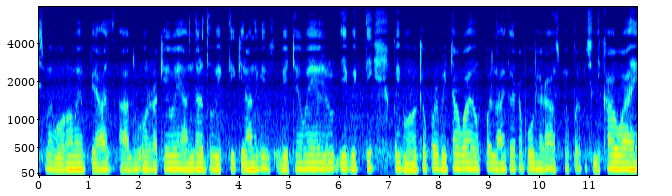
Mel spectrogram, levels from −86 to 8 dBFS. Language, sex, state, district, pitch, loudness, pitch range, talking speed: Hindi, male, Bihar, Gopalganj, 120 Hz, -30 LUFS, 115-125 Hz, 195 wpm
